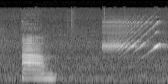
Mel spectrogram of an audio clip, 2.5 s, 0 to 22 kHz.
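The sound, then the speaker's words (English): An electronic buzzer on a micro:bit V2 microcontroller board plays tones: first a short, low, buzzy note lasting about half a second, then after a pause a run of quick, high chirps sweeping upward. “it's still got the LEDs, but now it's got a buzzer. It can make tones.”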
